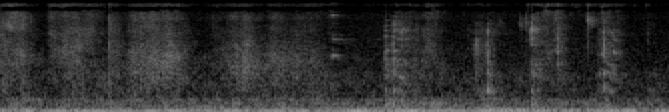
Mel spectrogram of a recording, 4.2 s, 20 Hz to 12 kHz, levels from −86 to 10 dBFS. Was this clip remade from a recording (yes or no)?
no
